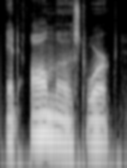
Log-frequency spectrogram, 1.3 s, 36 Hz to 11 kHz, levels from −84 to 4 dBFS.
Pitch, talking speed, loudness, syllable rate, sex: 95 Hz, 140 wpm, -15 LUFS, 5.1 syllables/s, male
